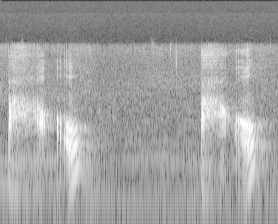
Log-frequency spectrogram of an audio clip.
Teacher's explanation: starting from like the second lowest pitch and go down and then it go up again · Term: third tone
